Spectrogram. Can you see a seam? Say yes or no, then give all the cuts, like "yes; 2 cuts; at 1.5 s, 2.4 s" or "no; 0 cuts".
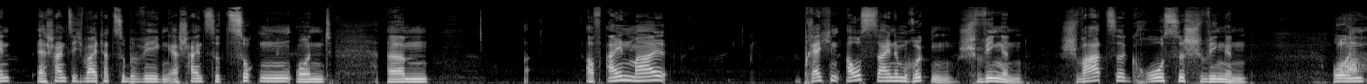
no; 0 cuts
